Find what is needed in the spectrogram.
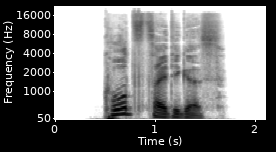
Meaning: strong/mixed nominative/accusative neuter singular of kurzzeitig
- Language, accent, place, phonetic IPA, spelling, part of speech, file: German, Germany, Berlin, [ˈkʊʁt͡sˌt͡saɪ̯tɪɡəs], kurzzeitiges, adjective, De-kurzzeitiges.ogg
